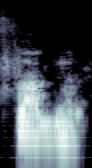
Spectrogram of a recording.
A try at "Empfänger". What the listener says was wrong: No, M. No, no. How it's EMP, like M finger. M finger.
